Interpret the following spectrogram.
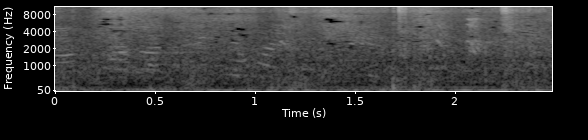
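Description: Footsteps crunching in snow as a person walks past, a few irregular steps, with faint short chirps in the background.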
